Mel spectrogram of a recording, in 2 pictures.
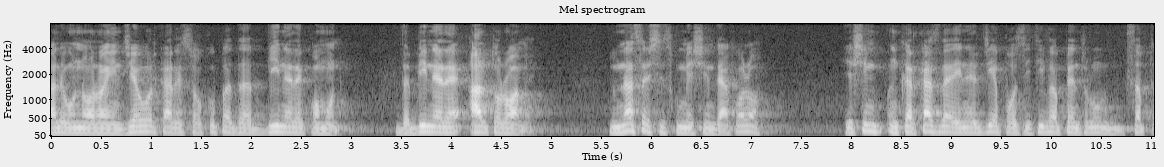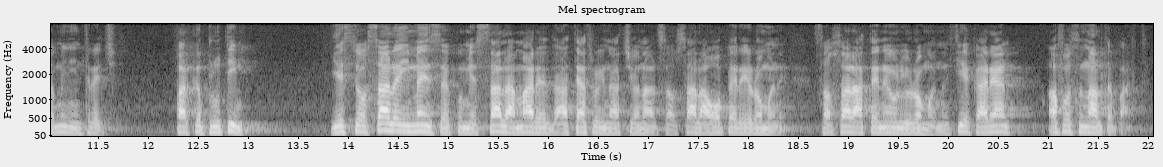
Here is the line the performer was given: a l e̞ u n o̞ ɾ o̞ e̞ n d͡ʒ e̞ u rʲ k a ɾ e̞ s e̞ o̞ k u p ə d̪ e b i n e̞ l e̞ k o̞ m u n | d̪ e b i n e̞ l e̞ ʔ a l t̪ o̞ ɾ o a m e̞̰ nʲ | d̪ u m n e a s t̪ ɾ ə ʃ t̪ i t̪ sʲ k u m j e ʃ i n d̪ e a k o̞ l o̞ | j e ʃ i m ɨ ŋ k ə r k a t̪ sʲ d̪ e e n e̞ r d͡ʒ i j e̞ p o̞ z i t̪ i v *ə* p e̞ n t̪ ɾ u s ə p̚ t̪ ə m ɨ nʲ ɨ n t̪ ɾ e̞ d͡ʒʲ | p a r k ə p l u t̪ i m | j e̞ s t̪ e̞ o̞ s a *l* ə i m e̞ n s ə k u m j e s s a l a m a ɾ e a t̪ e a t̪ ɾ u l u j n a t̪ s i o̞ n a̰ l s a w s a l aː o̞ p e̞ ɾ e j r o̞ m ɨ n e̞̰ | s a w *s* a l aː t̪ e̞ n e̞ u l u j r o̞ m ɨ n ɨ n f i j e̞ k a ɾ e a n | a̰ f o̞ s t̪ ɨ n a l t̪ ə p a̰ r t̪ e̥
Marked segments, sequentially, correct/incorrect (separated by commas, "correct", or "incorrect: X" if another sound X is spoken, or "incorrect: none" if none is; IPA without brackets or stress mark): correct, correct, correct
